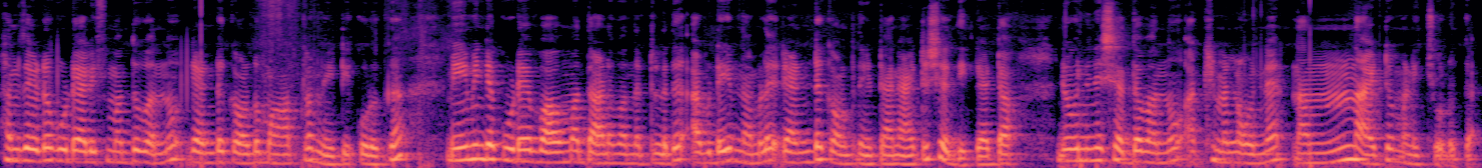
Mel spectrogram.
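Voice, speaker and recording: Her voice is medium-pitched and warm as this Quran recitation teacher leads an online tajweed lesson. She explains each rule patiently, step by step, and recites Arabic in a slow, melodic way between her explanations.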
